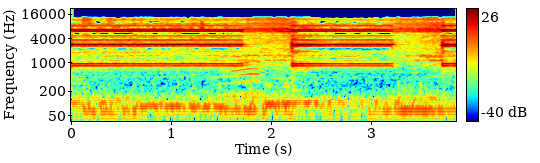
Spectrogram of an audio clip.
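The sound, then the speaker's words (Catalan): Civil protection emergency alert tone, a strident mass-sent mobile phone alarm tested in the Lleida area: loud, steady high-pitched buzzing tones in three bursts separated by two short gaps, over a low rumbling background. “es tracta d'un enviament massiu d'un estrident missatge que sona així”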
